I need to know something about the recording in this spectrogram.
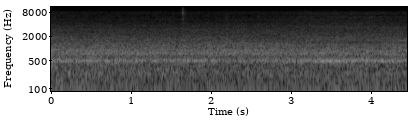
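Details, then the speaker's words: Midea portable A/C in heat mode in a cold roughly 60–62° room: smooth constant fan whoosh with faint steady tone, no compressor hum underneath; compressor shut off while fan keeps circulating cold air, cycling off and on, fault unknown. "but uh whatever was creating the heat is shut down the compressor you can hear that it shut down so obviously something is wrong"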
